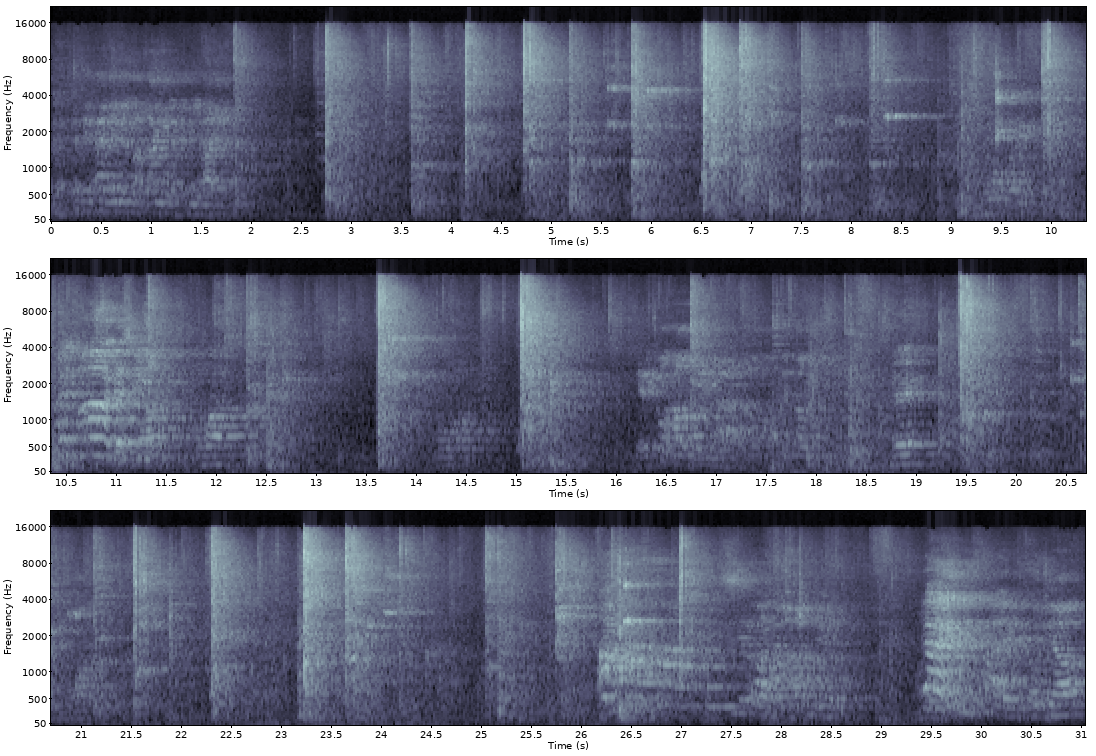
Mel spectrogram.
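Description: Badminton rackets striking a shuttlecock in a doubles rally: a string of sharp smacks, roughly one a second, ringing briefly in a large hall, with indistinct voices between the shots.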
